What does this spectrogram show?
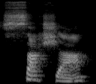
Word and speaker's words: Sacha: Now then, my delicious babies, so we have here right, capital T, the space, capital official space, capital S, Sasha, which is spelled Sacha, space, capital S, stone, then capital C, channel, Mad Little Babies.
